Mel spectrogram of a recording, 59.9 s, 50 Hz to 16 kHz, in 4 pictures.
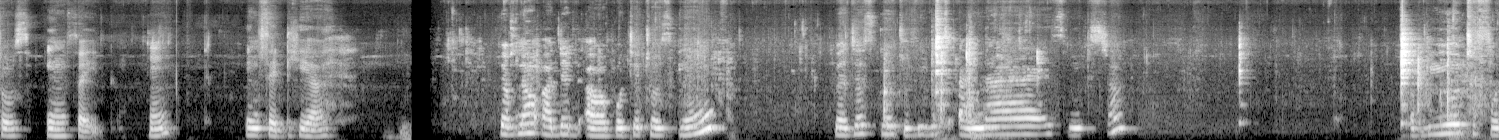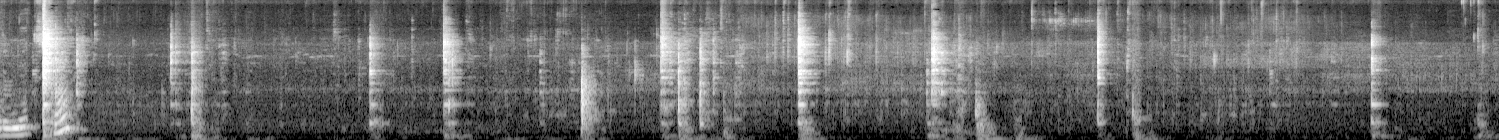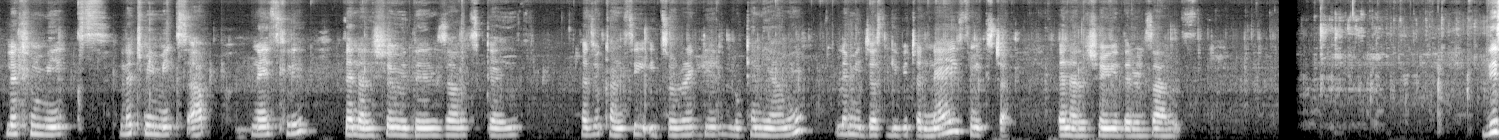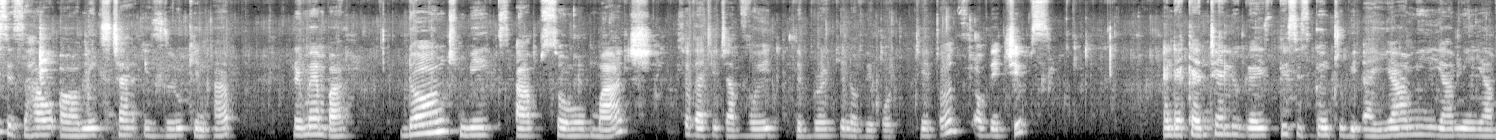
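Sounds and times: faint sizzle: 0.0 - 59.9.

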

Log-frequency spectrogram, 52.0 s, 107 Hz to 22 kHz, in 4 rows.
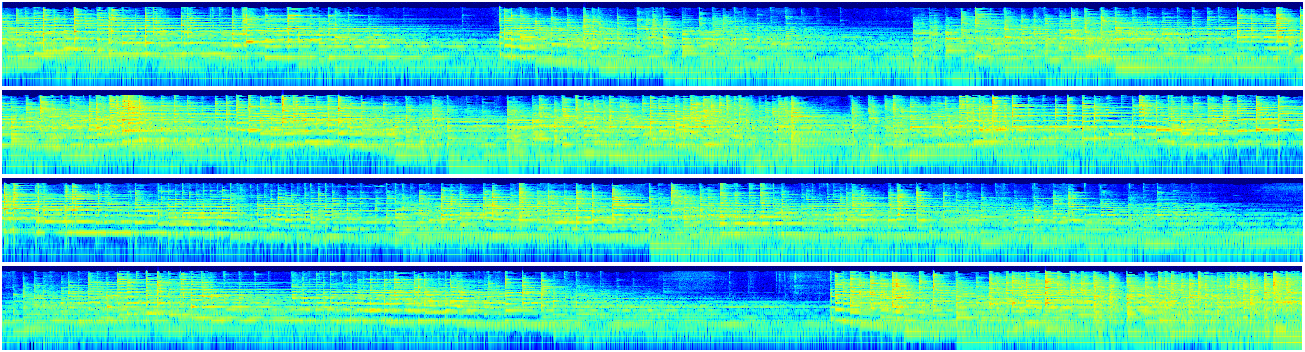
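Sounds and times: cimbalom played with hammers: 0.0 - 52.0.

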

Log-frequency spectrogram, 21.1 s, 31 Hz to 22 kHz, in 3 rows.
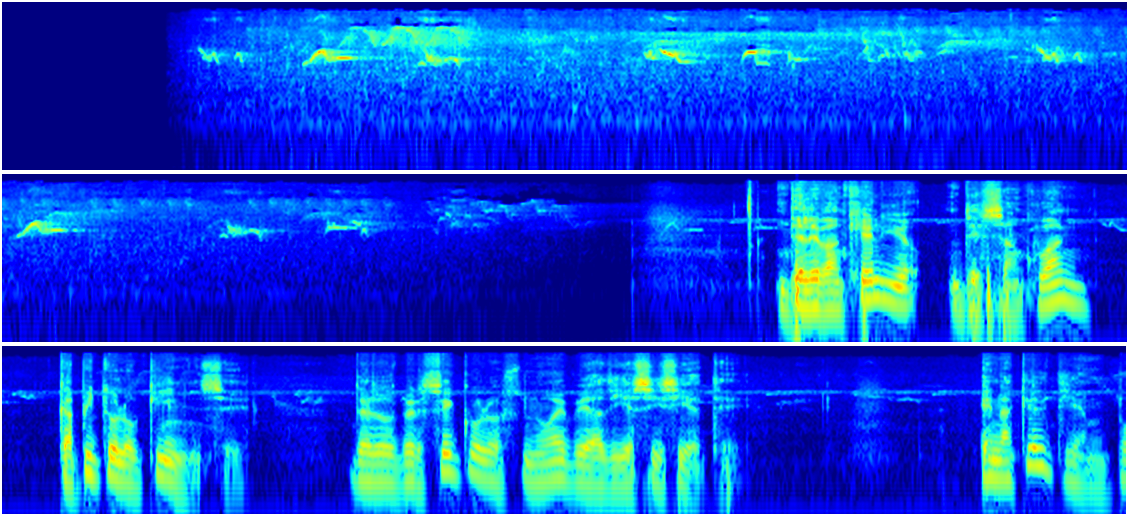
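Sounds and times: open-air ambient hiss: 1.0 - 21.0
birds chirping: 1.2 - 21.0.

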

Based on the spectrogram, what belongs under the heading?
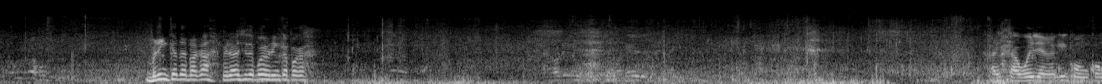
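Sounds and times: wind rumbling on microphone: 2.6 - 11.0.

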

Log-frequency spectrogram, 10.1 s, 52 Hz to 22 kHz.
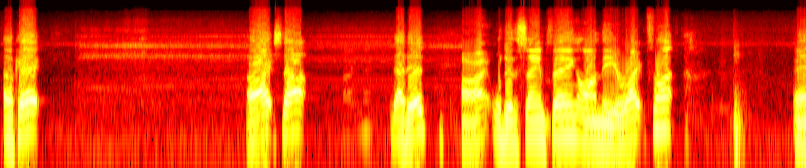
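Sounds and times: electric pump whining: 0.9 - 8.2.

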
